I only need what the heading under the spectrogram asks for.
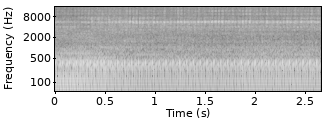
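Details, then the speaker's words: Rare factory-built Cub Cadet garden tractor with an Onan twin at idle: steady, even idle with no misses, knocks or hunting, running smooth; a separate rattle comes from the loose PTO clutch counterweight disc. "but i'll tell you what guys this has to be one of the nicest running onan engines i've ever had and i've had a lot of them this one is smooth as a swiss watch"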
